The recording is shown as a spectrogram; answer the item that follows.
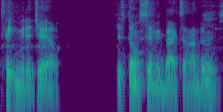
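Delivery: desperate, begging, pleading tone. Retelling a clip of a man held by ICE: imitating someone pleading. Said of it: "He was pleading".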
